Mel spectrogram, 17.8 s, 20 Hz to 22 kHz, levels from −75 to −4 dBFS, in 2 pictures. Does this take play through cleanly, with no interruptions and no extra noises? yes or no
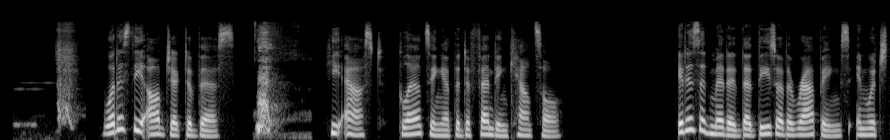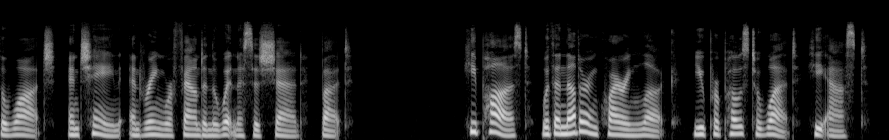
no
